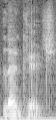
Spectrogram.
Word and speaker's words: luggage: 像这个行李啊，luggage 啊，也是一样啊，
